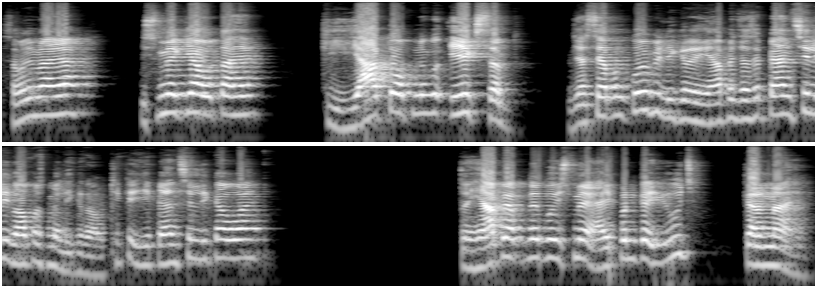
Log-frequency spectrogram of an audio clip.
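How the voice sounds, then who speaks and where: High-voiced man teaching in an echoey room. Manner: explains step by step, checks with the class. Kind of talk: online classroom lecture.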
